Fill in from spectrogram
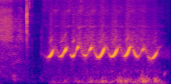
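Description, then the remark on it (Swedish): A man whistles a quick, wavering trill, about nine rising-and-falling chirps in a row, trying to imitate a birdcall, with a low rumble beneath it. “Jag lät nu som en snubbe som, som visslar och inte som en fågel.”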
